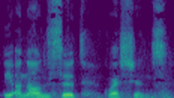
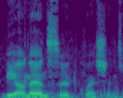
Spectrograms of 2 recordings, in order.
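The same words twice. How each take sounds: First: It is spoken in a British accent. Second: It is spoken in an American accent. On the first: "but in British accent" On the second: "in American accent"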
